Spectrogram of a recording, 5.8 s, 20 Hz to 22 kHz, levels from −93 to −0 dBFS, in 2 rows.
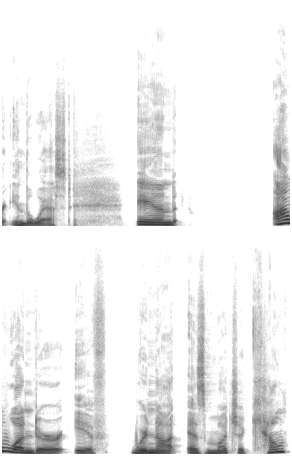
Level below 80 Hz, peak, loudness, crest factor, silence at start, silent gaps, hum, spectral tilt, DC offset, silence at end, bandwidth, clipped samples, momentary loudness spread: -80 dBFS; -12 dBFS; -28 LUFS; 18 dB; 0 s; 2.08-2.37 s, 2.45-2.70 s; none; -6.5 dB/octave; under 0.1%; 0.05 s; 14.5 kHz; under 0.1%; 12 LU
